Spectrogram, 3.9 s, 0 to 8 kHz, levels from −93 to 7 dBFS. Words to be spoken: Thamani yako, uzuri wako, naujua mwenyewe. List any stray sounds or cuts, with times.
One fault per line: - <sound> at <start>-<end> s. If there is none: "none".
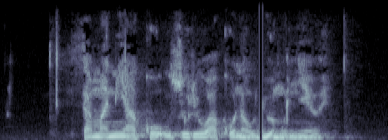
- dropout at 2.6-2.6 s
